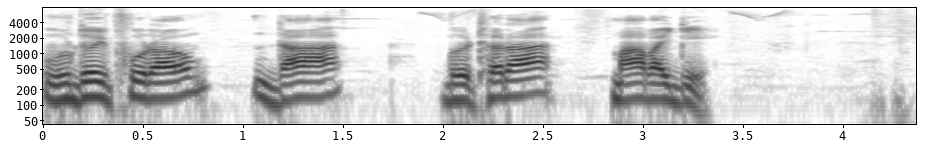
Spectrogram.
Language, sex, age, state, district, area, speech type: Bodo, male, 60+, Assam, Chirang, rural, read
